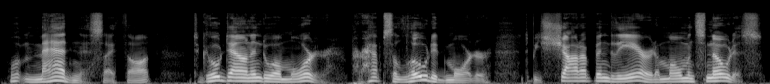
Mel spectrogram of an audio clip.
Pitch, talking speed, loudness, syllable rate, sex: 125 Hz, 195 wpm, -18 LUFS, 5.3 syllables/s, male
